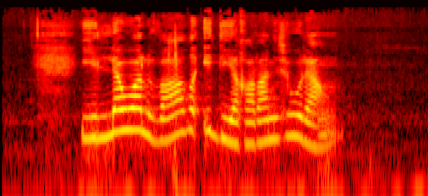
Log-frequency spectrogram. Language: Kabyle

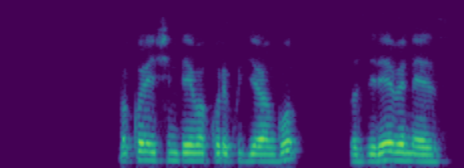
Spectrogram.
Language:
Kinyarwanda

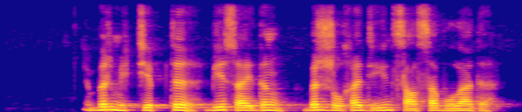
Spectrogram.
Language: Kazakh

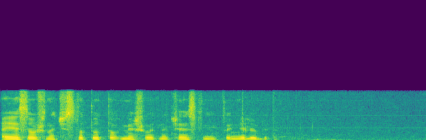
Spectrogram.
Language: Russian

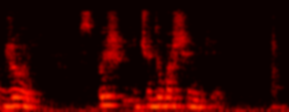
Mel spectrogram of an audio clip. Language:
Russian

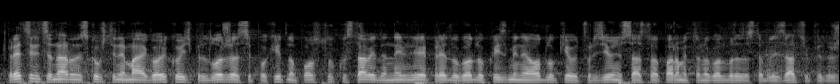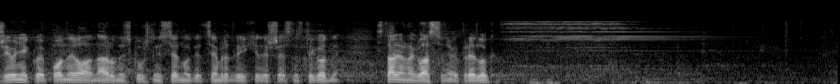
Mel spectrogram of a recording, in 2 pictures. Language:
Serbian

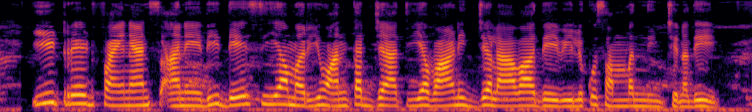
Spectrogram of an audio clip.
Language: Telugu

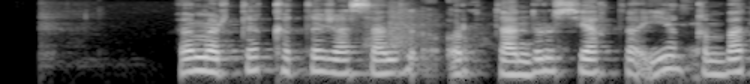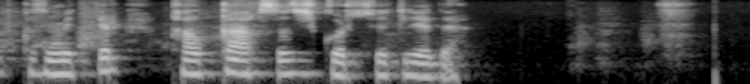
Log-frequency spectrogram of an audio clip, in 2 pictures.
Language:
Kazakh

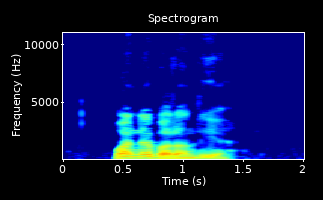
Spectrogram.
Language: Kurdish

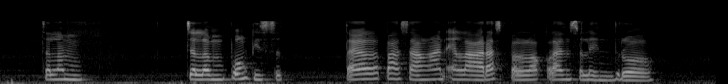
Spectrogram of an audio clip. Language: Javanese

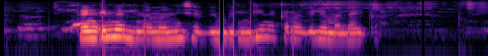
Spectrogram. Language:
Swahili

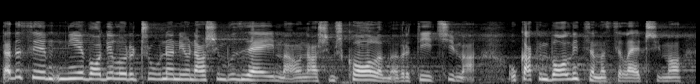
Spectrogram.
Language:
Serbian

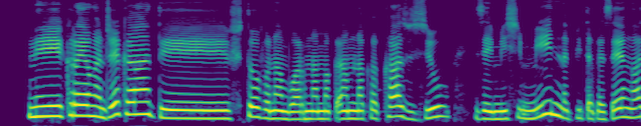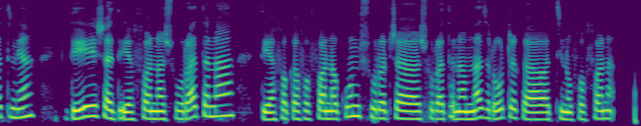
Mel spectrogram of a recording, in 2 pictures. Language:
Southern Betsimisaraka Malagasy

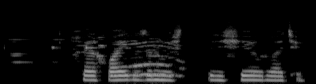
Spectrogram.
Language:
Pashto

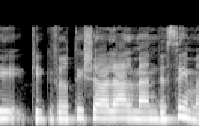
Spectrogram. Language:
Hebrew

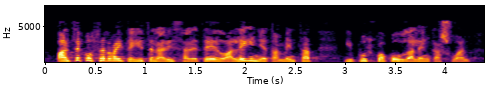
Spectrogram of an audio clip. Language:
Basque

